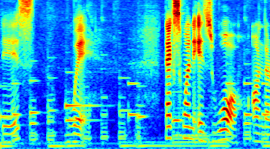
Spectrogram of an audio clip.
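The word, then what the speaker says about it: ㅝ: Next one is wo on the right side. Wo is a combination formed by adding u plus o. So we say wo.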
